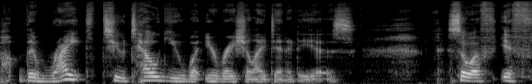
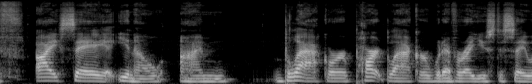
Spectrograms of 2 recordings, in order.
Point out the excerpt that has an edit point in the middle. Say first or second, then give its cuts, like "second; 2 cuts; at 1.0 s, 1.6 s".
first; 1 cut; at 4.2 s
